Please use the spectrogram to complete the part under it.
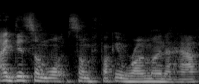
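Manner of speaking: normal talking voice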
